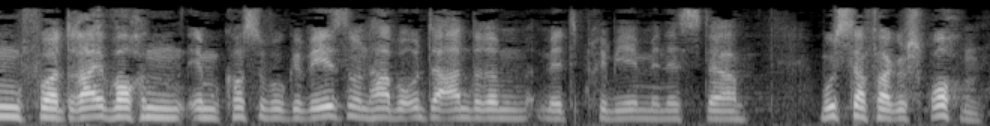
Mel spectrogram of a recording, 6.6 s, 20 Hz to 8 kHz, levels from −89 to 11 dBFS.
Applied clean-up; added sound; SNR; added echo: none; none; none; none.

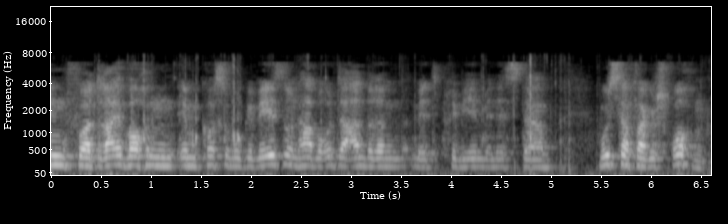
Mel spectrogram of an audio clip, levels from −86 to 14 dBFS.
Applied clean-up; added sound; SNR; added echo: none; Chewing, mastication / Dog; 19 dB; reverberation time 0.3 s.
